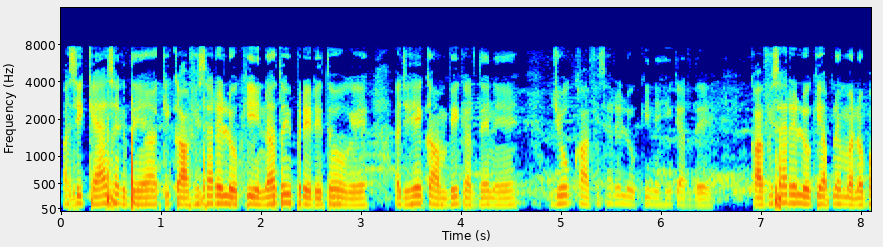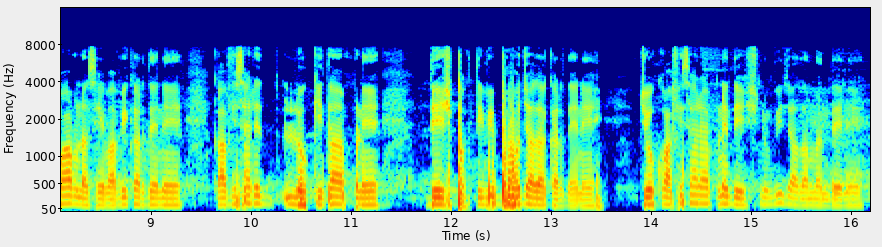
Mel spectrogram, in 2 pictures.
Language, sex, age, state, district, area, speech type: Punjabi, male, 18-30, Punjab, Gurdaspur, rural, spontaneous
